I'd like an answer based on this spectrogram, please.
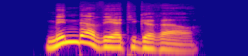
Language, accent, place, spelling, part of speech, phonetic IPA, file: German, Germany, Berlin, minderwertigerer, adjective, [ˈmɪndɐˌveːɐ̯tɪɡəʁɐ], De-minderwertigerer.ogg
- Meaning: inflection of minderwertig: 1. strong/mixed nominative masculine singular comparative degree 2. strong genitive/dative feminine singular comparative degree 3. strong genitive plural comparative degree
